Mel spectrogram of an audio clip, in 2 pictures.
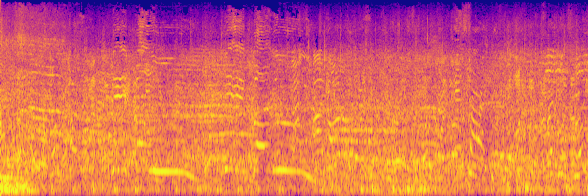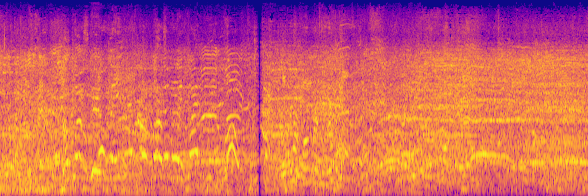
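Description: Men and women in the crowd cheer and shout with excitement.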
